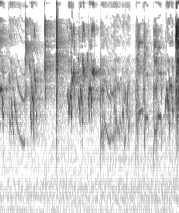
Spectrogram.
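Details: Budgerigar chattering without pause: curving whistled notes, rising and falling slurs and scratchy chirps, with a few sharp clicks and a harsh burst at the end.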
